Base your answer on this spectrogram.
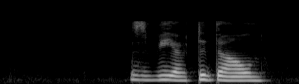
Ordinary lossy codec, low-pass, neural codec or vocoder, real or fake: none; none; codec, 16 kHz, 2 kbps, FreqCodec, larger model; fake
